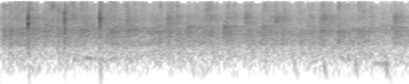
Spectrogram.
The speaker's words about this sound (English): a wee round of applause, please.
